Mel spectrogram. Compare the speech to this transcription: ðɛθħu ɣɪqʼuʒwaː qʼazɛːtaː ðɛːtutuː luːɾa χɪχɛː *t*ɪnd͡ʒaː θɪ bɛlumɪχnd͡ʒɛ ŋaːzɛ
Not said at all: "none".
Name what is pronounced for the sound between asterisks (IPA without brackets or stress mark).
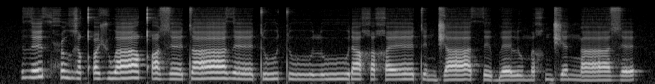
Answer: t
